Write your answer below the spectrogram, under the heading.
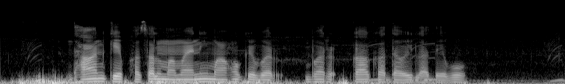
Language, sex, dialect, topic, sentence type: Chhattisgarhi, male, Eastern, agriculture, question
